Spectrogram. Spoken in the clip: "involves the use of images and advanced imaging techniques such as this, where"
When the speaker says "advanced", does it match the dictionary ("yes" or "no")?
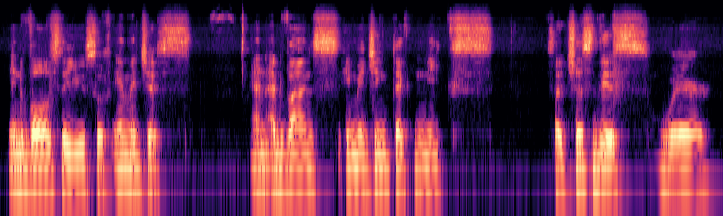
no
